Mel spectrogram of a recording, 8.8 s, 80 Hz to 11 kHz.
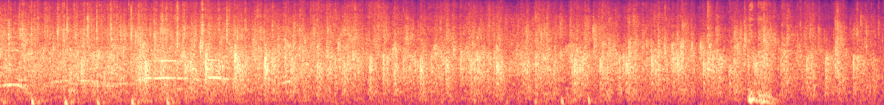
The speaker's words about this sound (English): Here they are, Transom Traveling Workshop, Seattle. Oh, nope, we're not here all yet. 2019, big round of applause if you would, please.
